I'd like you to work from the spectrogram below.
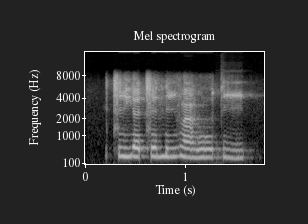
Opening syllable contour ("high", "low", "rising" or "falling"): low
